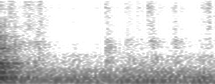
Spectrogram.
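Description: Pen writing on paper: faint scratching strokes as the pen forms letters, after a voice trails off at the very start.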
